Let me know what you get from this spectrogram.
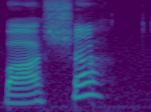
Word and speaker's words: Basia: You can call me Basia. Like Basha. – Say it again. Sorry. – Like it, the way you would pronounce it, like you would Basha. – Like Basha? – Yes, exactly.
